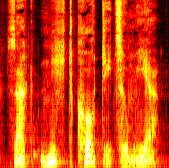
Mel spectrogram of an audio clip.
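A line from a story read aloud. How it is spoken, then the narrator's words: Father growling. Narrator (German): knurrte der Vater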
